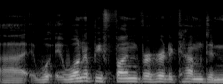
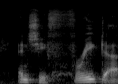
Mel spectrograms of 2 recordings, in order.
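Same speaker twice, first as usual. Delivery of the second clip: ordinary talk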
